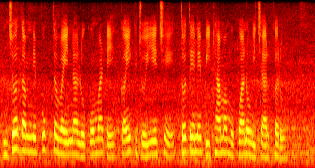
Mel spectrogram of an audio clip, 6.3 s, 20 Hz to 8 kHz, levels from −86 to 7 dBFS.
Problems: constant background noise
